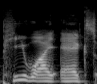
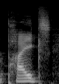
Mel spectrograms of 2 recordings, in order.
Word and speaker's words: Pyx: first tweak is called pyx or pikes however you want to pronounce it but that's what it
